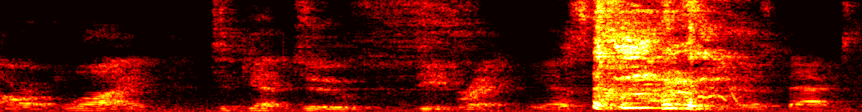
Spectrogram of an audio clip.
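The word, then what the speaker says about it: דברי: Both propertonic reduction and the rule of Shava are applied to get to divrei. Yes, it goes back to the second syllable because there's no third one since it's not.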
